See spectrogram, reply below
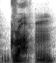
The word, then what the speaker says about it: Groton: My father had retired from submarine service that year, 21 years stationed in uh, Groton, rhymes with rotten, That's how I know it's that.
